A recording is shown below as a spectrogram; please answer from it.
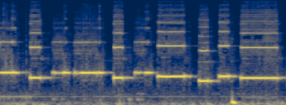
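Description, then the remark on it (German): A recorder plays a simple melody of about a dozen short, steady notes, clear and fairly high-pitched, with brief gaps between them and no voices. “Am New Yorker John F. Kennedy Flughafen hat nämlich genauso eine harmlose Blockflöte jetzt für Alarm bei den Sicherheitsbeamten gesorgt.”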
